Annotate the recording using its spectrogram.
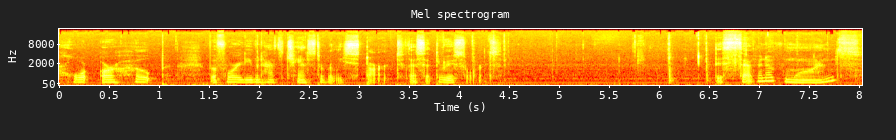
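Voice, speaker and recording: Long, frequent pauses break up fairly slow speech over noticeable background noise. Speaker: tarot reader. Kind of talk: ASMR soft-spoken explanation. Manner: casual, rambling.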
